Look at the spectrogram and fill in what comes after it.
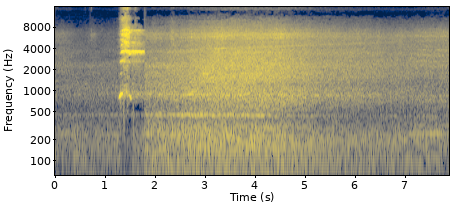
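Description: Electric locomotive giving one short, high horn blast about a second in, then the locomotive and its passenger coaches rolling past, loudest a couple of seconds later and slowly fading.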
